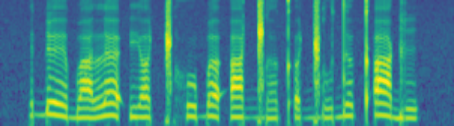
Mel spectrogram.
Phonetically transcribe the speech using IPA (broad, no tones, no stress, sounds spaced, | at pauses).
ɗ e b a l ɛ ʔ j ɜ ǁʰ u ɓ ɜ ʔ a ɡ͡ǁ ɜ kʼ ə ɡ͡ǁ u d ɘ kʼ a ɡ i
